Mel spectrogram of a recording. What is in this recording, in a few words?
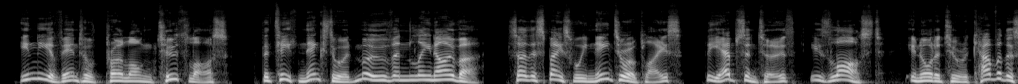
locutor australiano australian voiceover; English voice over from Australia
